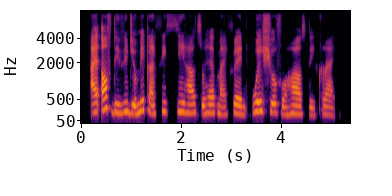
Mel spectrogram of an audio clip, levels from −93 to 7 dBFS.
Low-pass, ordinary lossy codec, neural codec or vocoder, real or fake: 7.2 kHz; none; codec, 16 kHz, 2 kbps, X-Codec, HuBERT features, trained on balanced general audio; fake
